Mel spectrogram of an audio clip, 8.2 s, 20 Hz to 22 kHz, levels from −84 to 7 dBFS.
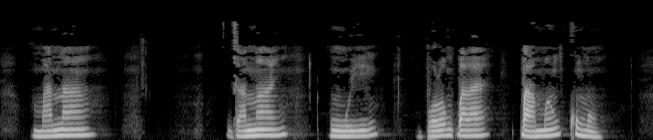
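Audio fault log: Throughout: MP3 compression. Nothing is heard above 11.5 kHz, and the damage is heavy. The sound is watery and swirly, with chirpy sibilants. The encoder likely ran short of bits, which fits a low rate near 32 kbps. It dropped the treble and let weak frequency lines flicker between frames.
2.88–2.92 s and 7.11–7.13 s: pre-echo. A short hiss runs ahead of each sharp onset, for 39 ms and then 23 ms. The codec spread its coding noise across the whole block, so noise sized for the attack leaked into the quiet before it and softened the onset.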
